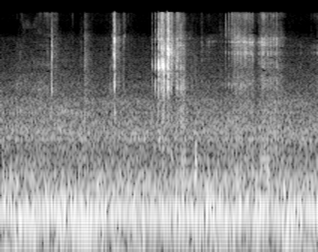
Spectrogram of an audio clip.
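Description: Biting into and chewing a piece of crispy battered fried food, with a few crunches. The loudest crunch comes a little after two seconds in.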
